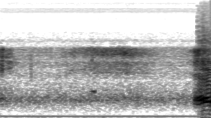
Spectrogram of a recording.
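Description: Steady hiss and low hum of a narrow-band recorded conversation, likely a phone line, during a pause between speakers.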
